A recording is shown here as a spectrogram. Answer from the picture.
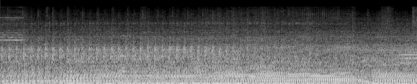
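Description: KTM RC 200's single-cylinder engine heard from the rider's seat, pulling away with its pitch rising steadily for a couple of seconds before easing off, over a steady rush of wind and road noise.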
